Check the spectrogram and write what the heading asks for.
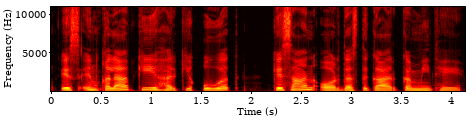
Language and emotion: Urdu, neutral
